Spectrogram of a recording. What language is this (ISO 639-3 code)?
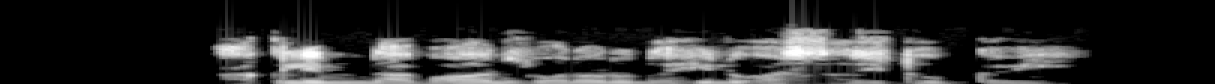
pus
